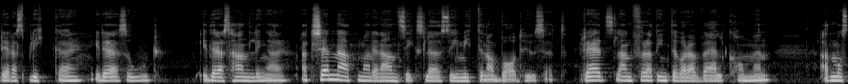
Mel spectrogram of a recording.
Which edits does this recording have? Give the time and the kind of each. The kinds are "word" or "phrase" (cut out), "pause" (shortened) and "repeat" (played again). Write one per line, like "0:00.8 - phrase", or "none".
0:02.9 - pause
0:03.7 - word
0:05.7 - pause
